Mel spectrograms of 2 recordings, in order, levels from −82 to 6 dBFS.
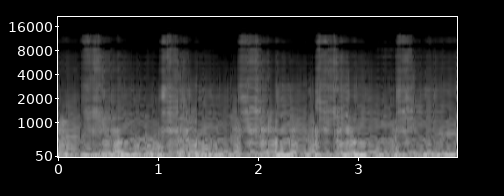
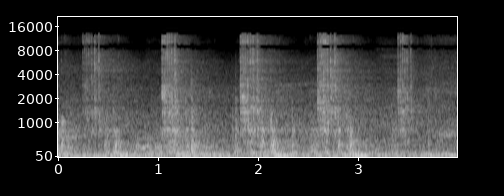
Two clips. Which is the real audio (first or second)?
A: second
